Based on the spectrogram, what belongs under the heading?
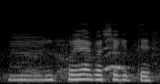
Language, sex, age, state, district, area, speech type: Goan Konkani, female, 45-60, Goa, Ponda, rural, spontaneous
